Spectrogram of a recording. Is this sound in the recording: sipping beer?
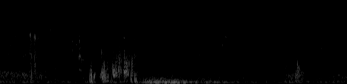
yes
